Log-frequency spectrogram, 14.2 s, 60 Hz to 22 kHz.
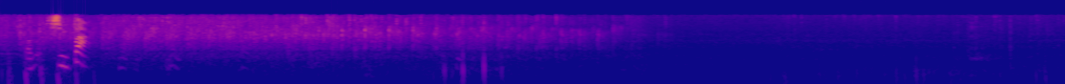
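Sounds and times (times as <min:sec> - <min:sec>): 
sizable audience applauding a speaker: 0:00.0 - 0:08.6
speech: 0:00.3 - 0:02.4.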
